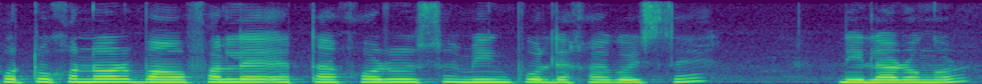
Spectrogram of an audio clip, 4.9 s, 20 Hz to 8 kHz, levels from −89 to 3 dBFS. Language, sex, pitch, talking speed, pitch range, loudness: Assamese, female, 250 Hz, 120 wpm, 240-260 Hz, -15 LUFS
